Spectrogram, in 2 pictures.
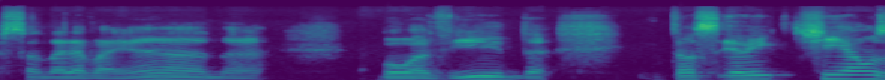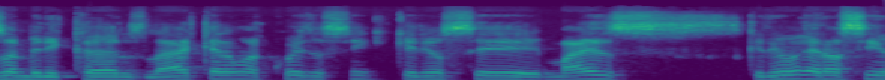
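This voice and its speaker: A man with a somewhat high voice tells stories in relaxed conversation. He hesitates and restarts often, and the recording sounds dry and close. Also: dry recording. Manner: hesitant storytelling with many fillers and restarts. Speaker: podcast co-host. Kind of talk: casual chat, telling anecdotes.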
